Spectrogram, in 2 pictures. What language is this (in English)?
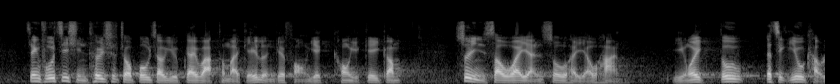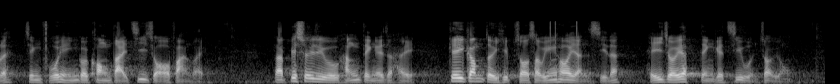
Cantonese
